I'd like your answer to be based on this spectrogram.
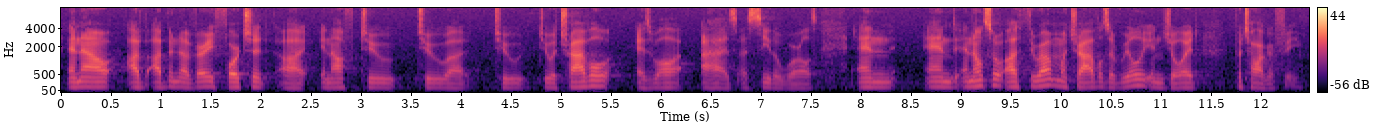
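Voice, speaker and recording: A man's voice: medium pitch, steady tone, moderate pace, clean tone. Young man who stutters, on stage. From India. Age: 20s. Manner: stutters, with repeated words and syllables; earnest, lightly joking with the audience. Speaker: student speaker. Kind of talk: prepared stage talk. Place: auditorium stage. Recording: long hall reverb.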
